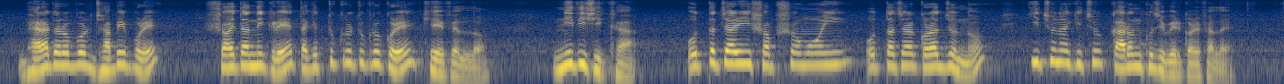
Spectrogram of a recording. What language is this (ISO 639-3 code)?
ben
